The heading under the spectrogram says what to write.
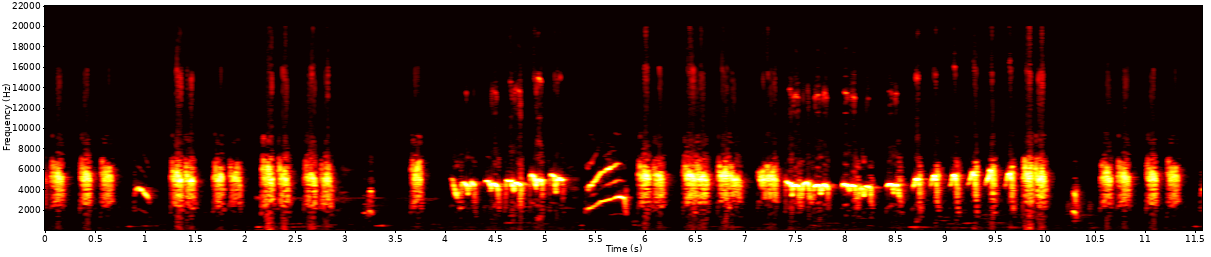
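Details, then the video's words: Siri-siri bird singing, used as a lure recording to get captive birds to open their beaks and sing often: dense, high chirping bursts and fast trills, with a few rising and falling whistled slurs, repeated almost without pause. "Burung Siri Siri bakal buka paruh dan gacor"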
